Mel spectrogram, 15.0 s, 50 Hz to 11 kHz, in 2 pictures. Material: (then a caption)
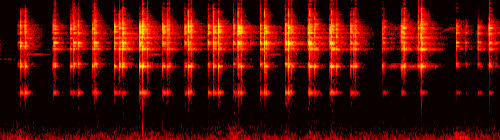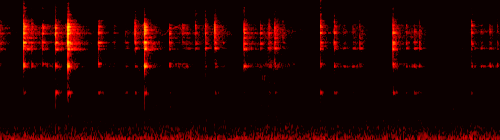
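Glass. Long acrylic nails tap the ribbed body of a large, hollow decorative pumpkin made of opaque white blown glass with a curled clear glass stem. The result is about 32 short, bright, clicky glassy ticks with almost no ring. The taps come in quick bursts at first, then grow sparser and quieter.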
